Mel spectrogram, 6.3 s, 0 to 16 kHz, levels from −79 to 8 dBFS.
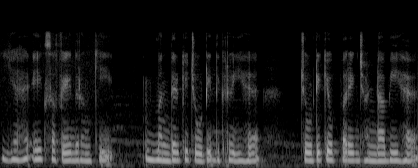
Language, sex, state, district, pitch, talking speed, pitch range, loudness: Hindi, female, Bihar, Saran, 175 Hz, 170 wpm, 170-190 Hz, -29 LUFS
